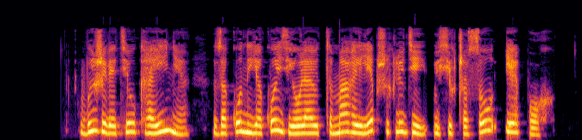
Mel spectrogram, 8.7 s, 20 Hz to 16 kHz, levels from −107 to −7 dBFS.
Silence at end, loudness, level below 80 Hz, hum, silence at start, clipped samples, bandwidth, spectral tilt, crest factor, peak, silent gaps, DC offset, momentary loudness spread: 0.55 s; -13 LUFS; -58 dBFS; none; 1.2 s; under 0.1%; 7.6 kHz; -6.5 dB/octave; 12 dB; 0 dBFS; none; under 0.1%; 8 LU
